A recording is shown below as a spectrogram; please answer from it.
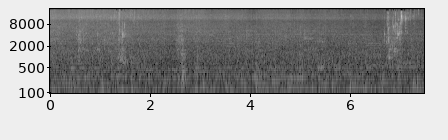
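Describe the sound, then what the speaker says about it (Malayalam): More water is poured into a pan of onion masala curry for chapathi, a quiet trickle and splash with a few drips and a faint simmer underneath, heard close by. "കുറച്ചും കൂടെ വെള്ളം ഒഴിക്കാം"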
